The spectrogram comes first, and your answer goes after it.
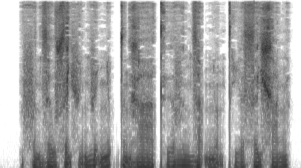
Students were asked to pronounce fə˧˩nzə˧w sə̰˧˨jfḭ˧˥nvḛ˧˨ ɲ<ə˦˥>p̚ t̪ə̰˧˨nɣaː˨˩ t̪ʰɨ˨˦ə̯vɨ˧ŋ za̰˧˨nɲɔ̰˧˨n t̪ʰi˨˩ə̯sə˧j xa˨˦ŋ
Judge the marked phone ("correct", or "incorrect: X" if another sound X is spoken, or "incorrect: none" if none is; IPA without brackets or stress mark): correct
